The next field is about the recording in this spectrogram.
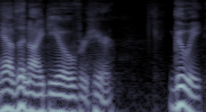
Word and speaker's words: GUI: G-U-I, and it is pronounced gooey.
